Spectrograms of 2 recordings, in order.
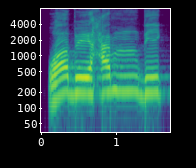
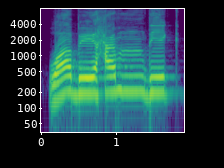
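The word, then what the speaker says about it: وبحمدك: দিলাম সুবহানাকা আল্লাহুম্মা ওয়াবিহামদিক থামলে উচ্চারণটা হয় ওয়াবিহামদিক থামার কারণে শেষের যে অক্ষরটা মানে যে আমরা থামলাম থামার যে শেষের অক্ষরটা অক্ষরের উপরে যে এই যে দেখুন জবর আছে এখানে এই জবরটা সাকিন হয়ে যাবে তার আগের অক্ষর দাল দালের নিচে জের কাফকে ধরলে যেমন উচ্চারণ হয় এখানে থামার কারণে সেম তেমন উচ্চারণ হবে দিক দিক দাল কাবজের দিক থামার কারণে এই উচ্চারণটা হবে না থামলে ওয়াবিহামদিকা এমন উচ্চারণ হতো ওয়াবিহামদিক থামলে এমন উচ্চারণ করবেন তারপরে এখানে তাবারকাস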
